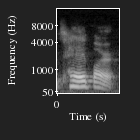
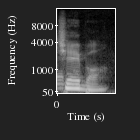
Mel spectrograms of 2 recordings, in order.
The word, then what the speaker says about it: 재벌: It's a 재벌, 재벌. Tape. Yeah. Yeah, it's like JAE, Yeah. J, and BULL, like 재벌, 재벌. Chaebol.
